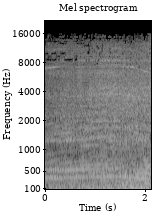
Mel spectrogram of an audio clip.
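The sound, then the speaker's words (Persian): Race car engines drone steadily and loudly, a dense layered roar of several cars rolling out together onto the track at the green light, with rising revs, no voices, sustained for the whole stretch. “چراغ سبز و ماشینا میان بیرون برای ورود به پیست.”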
